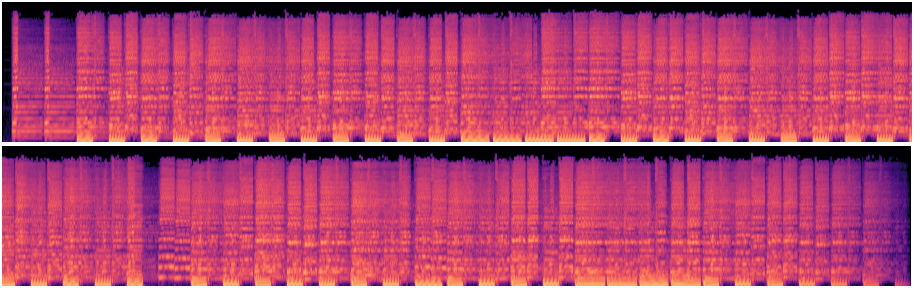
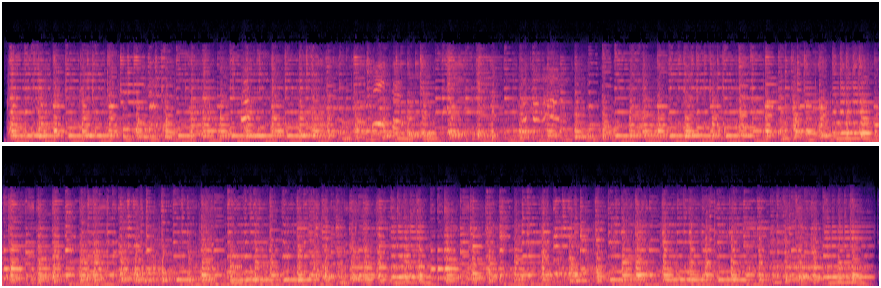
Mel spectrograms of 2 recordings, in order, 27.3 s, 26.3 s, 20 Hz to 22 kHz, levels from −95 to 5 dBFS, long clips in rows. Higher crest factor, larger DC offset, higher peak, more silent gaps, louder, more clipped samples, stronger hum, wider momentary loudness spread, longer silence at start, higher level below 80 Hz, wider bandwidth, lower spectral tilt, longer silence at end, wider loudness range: about the same, 16 dB vs 16 dB; neither; first, 0 dBFS vs -4 dBFS; neither; first, -15 LUFS vs -20 LUFS; neither; neither; about the same, 4 LU vs 4 LU; about the same, 0.15 s vs 0.05 s; first, -22 dBFS vs -40 dBFS; first, 16.5 kHz vs 6.8 kHz; second, -3.5 dB/octave vs -6.5 dB/octave; about the same, 0.15 s vs 0.05 s; about the same, 2 LU vs 2 LU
